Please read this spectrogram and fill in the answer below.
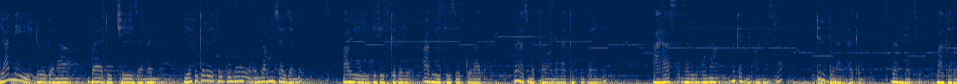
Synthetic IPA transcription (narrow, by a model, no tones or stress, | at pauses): janːed̪ɨɾo̞ɡəna | bajat̪ʰo̞t͡ʃːezəmənjɛfɨkʼɨɾt̪ʰɨɾɡumoɨnd̪ahunsajzəmːən | ʔaβet̪ʰeset̪kɨβɨɾaβet̪ʰeset̪ɡoɾat̪b̥əɾasmət̪ʰːəmamənat̪ʰːəmibajɛnːə | ʔaɾaszəβɾho̞naməkʼənːət̪ʰanasɨɾa | d̪ɨɾɨd̪əɾant̪ʰakʼən | bəɨmnət̪baɡəɾo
